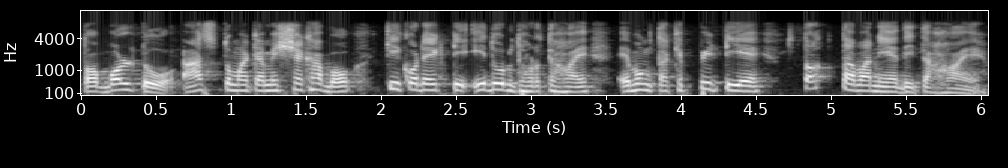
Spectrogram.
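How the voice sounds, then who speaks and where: Man voicing a blustering angry cat, raised pitch. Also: fast talker, natural voice. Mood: pompous menace. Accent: Bangladeshi. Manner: blustering, threatening. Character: blustering, hot-tempered male cat teacher. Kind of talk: comic cartoon dub. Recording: muffled lo-fi audio with clear noise.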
